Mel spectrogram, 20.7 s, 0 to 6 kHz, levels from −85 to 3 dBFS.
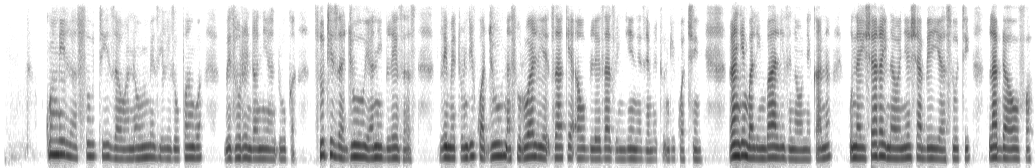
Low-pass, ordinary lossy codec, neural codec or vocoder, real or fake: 5.4 kHz; Opus, 32 kbps; codec, 24 kHz, 1.2 kbps, DualCodec; fake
